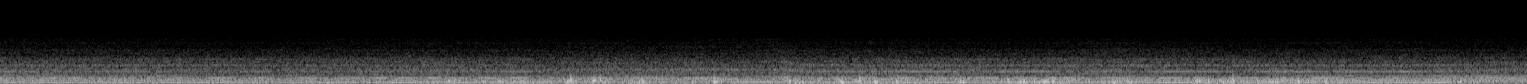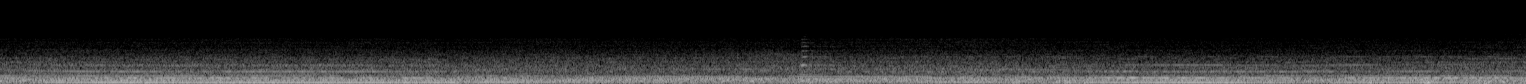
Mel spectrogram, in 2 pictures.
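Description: Engine of a mobile boat hoist (travel lift) running steadily while it lifts and carries a cabin cruiser in its slings, a low hum whose note shifts slightly a few times.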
